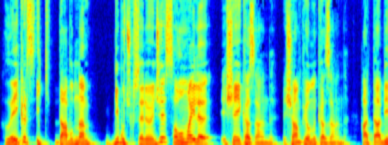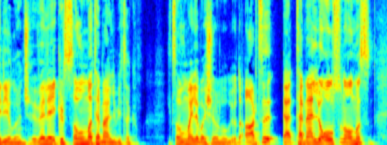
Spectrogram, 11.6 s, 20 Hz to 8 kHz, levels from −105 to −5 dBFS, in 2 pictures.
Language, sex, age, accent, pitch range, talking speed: Turkish, male, 30-49, native, 120-170 Hz, 160 wpm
